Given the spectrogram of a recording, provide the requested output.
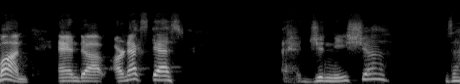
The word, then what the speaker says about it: Genecia: And our next guest, Genecia, is that how it's pronounced, right?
